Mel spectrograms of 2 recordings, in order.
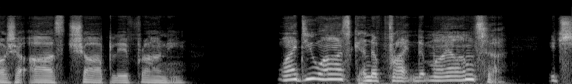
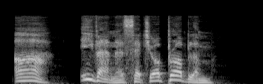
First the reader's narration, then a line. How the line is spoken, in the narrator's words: cried Rakitin with undisguised malice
